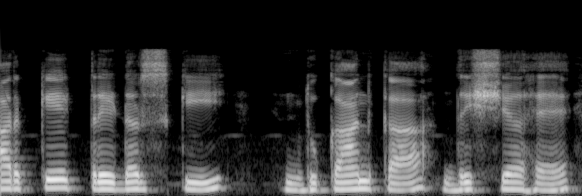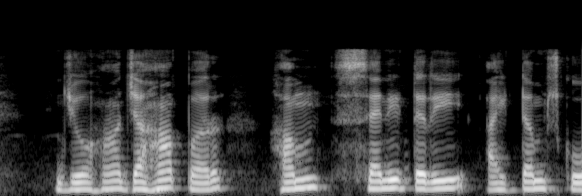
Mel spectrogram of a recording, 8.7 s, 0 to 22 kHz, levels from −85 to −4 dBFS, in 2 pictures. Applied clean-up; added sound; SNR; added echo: none; none; none; none.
